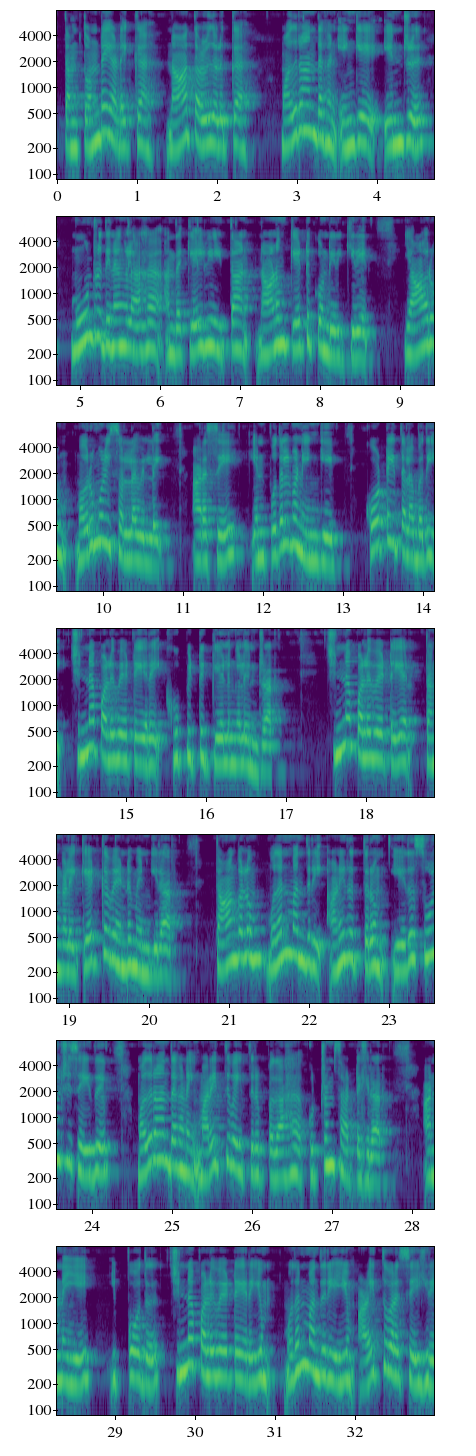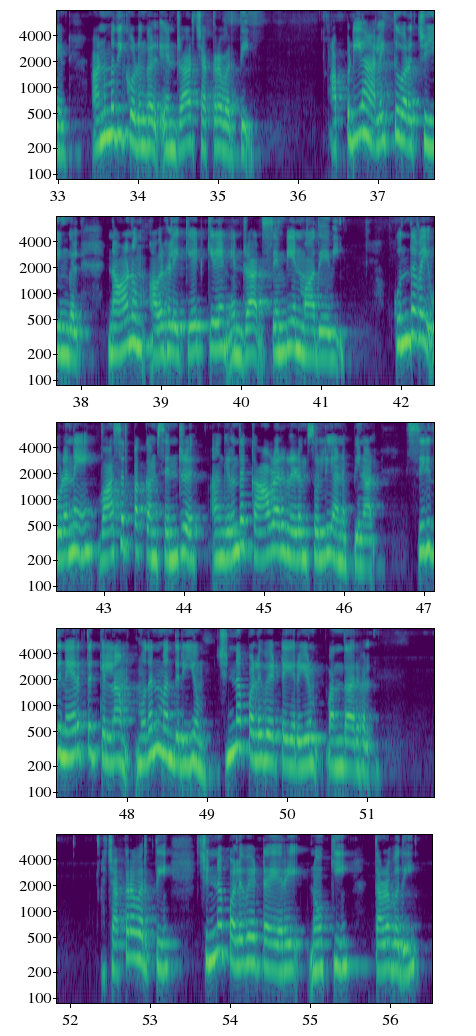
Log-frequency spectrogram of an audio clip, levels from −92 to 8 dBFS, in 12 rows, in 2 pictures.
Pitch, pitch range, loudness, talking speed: 220 Hz, 205-250 Hz, -23 LUFS, 95 wpm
